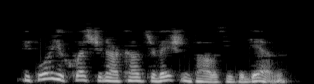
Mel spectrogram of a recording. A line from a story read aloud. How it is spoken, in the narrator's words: said Selene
